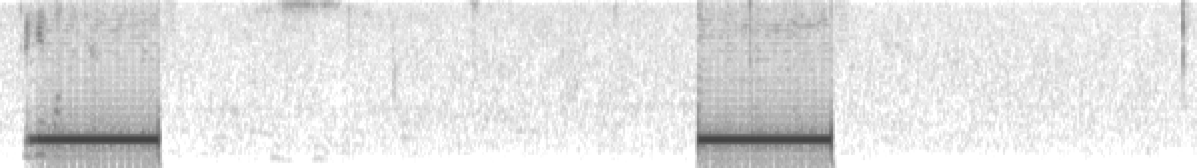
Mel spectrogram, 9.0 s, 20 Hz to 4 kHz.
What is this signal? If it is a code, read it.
Ringback tone (Europe, 425 Hz), with speech.
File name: out- -2003- - - .603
